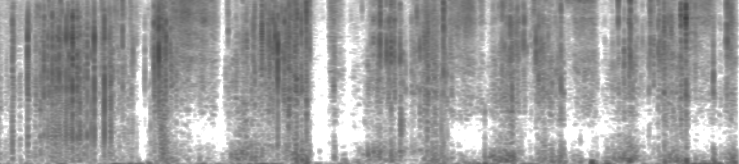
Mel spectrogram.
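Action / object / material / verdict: scrape / woven wicker tube / wicker / none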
